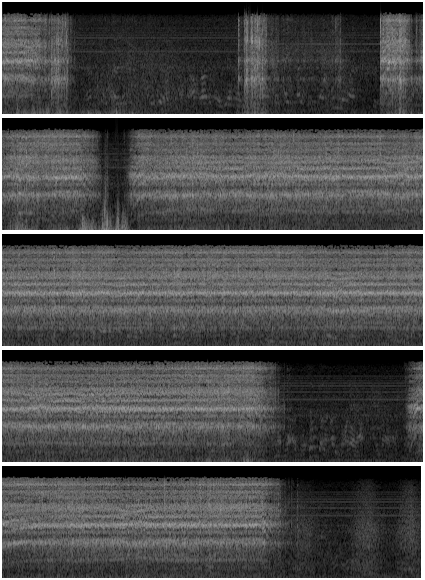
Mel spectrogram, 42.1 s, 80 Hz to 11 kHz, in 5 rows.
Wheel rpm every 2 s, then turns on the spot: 70, 0, 10, 20, 120, 80, 160, 160, 160, 160, 160, 160, 160, 160, 160, 40, 30, 150, 160, 80, 0.
0-2 4-6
